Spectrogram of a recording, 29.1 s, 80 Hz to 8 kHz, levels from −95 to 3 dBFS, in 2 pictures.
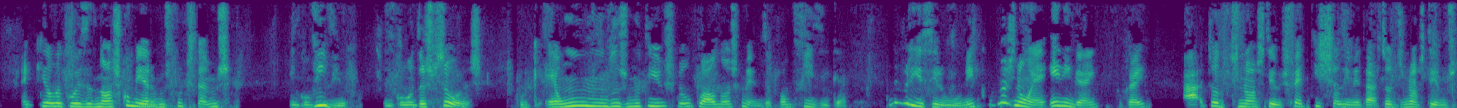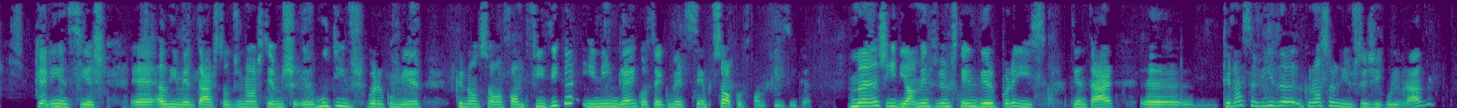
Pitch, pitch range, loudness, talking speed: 210 Hz, 190-245 Hz, -24 LUFS, 175 wpm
